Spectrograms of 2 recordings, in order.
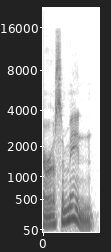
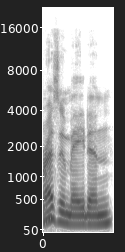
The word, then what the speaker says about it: Rozen Maiden: Yeah, Rozen Maiden. Did I You say said it wrong? Resume Maiden.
